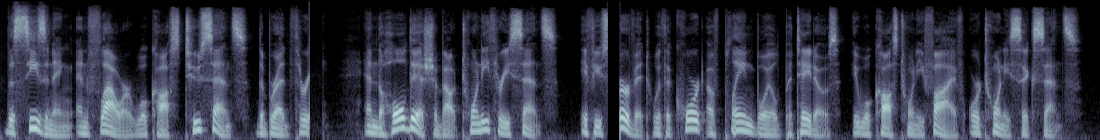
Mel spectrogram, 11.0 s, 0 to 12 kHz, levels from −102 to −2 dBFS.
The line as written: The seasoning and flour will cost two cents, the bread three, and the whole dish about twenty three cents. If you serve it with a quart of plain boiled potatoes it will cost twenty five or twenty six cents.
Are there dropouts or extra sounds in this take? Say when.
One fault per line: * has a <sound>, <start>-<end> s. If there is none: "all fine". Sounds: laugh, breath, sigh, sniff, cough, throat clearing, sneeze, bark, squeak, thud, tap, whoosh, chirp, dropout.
* has a dropout, 3.1-3.2 s
* has a dropout, 6.1-6.2 s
